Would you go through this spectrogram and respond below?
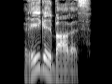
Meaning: strong/mixed nominative/accusative neuter singular of regelbar
- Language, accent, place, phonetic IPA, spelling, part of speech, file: German, Germany, Berlin, [ˈʁeːɡl̩baːʁəs], regelbares, adjective, De-regelbares.ogg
